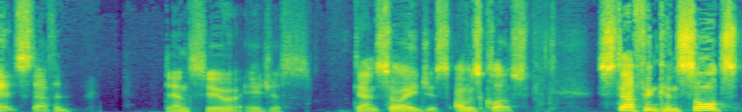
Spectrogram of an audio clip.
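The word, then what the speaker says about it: Dentsu Aegis: how do you say it Stefan Denso Aegis Denso Aegis I was close Stephan consults speaks and writes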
